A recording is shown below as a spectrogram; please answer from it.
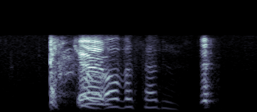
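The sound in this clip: Throat clearing from a dry throat: a few rough, voiced rasping bursts and then one short final burst, fairly loud and heard alone.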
